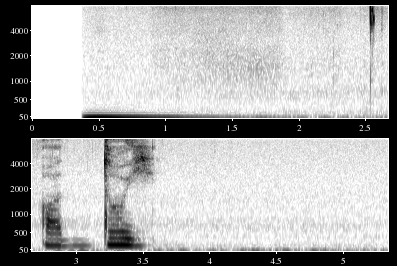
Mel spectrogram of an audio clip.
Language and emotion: Russian, angry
